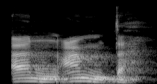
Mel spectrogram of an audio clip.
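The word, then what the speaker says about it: أنعمت: Nah, yang perlu diperhatikan anamtah. Ini dua-duanya dibaca jelas. Dua-duanya dibaca jelas. Anamtah. Yang pertama hamzah, yang kedua ain. Jangan sama-sama hamzah, jangan juga sama-sama ain.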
